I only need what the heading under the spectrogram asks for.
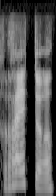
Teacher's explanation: the R is rolled when it appears at the beginning of a word.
